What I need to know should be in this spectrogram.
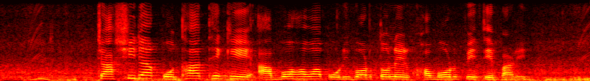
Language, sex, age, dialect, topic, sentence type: Bengali, female, 36-40, Standard Colloquial, agriculture, question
